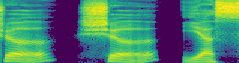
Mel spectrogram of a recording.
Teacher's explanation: श, श, स, ह इनको बोलते समय मुंह में असल में होता क्या है? जब आप श, श या स बोलते हैं तो आपकी जीभ हवा का रास्ता लगभग पूरा बंद कर देती है। लेकिन एक बहुत ही पतली सी जगह छोड़ देती है। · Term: ऊष्म व्यंजन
